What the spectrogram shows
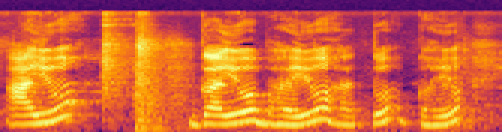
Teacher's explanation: ब्रज भाषा में ओकारांत की प्रवृत्ति पाई जाती है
